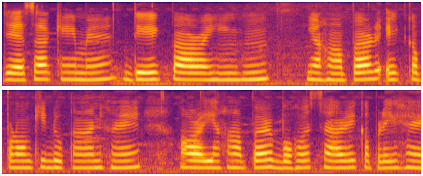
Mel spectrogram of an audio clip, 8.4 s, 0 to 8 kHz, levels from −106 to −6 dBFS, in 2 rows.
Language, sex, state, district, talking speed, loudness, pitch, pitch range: Hindi, female, Punjab, Pathankot, 150 wpm, -17 LUFS, 245 Hz, 240-250 Hz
